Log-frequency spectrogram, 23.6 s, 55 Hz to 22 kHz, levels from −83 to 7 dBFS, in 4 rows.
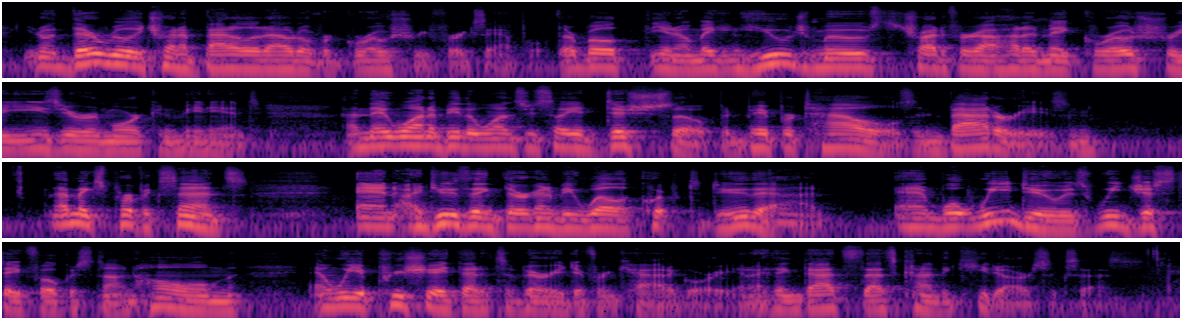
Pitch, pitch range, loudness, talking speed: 125 Hz, 115-145 Hz, -30 LUFS, 255 wpm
